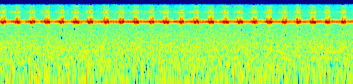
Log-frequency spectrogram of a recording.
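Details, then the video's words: Crickets singing after dark in a valley bottom by a tree: a rapid, regular train of shrill chirps at about three and a half per second, quiet background. "Crickets and Croaks! Pozo Night Tree"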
